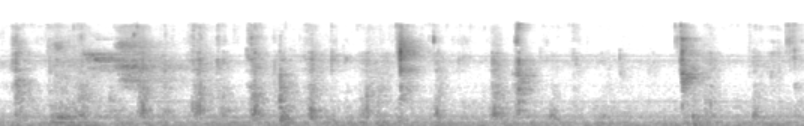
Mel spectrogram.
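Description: Faint chewing and mouth sounds of a person eating by hand, with scattered small clicks and crunches, a couple of them a little louder.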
